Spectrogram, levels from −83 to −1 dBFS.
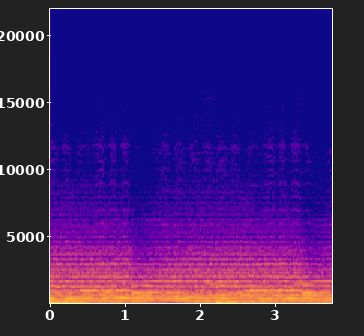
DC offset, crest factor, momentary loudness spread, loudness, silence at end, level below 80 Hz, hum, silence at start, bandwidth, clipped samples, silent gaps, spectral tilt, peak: under 0.1%; 14 dB; 3 LU; -17 LUFS; 0 s; -28 dBFS; none; 0 s; 7 kHz; under 0.1%; none; -8 dB/octave; -2 dBFS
